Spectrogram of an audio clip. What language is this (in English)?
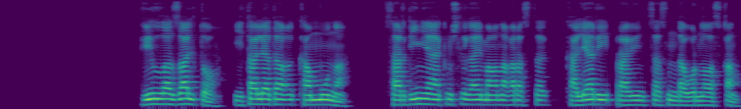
Kazakh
